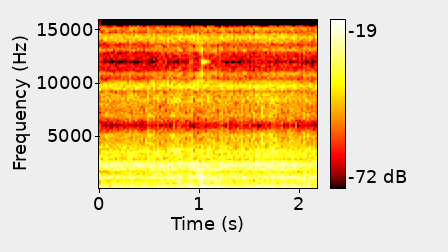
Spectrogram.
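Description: A paddle knocks against a kayak.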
